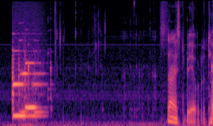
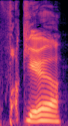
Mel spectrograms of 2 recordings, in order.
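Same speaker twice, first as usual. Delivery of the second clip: loud gleeful whoop; triumphant shout at the news; cheering shout; 5 semitones higher, 13 dB louder than usual. Real, not acted. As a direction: yell it with delight. Cheering that she broke up.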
